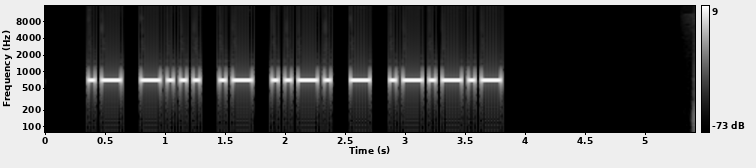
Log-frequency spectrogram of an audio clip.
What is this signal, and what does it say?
Morse code, heard as a keyed tone, about 21 wpm, 700 Hz. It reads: ABAFT.
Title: Pangram Challenge v2 - 22wpm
